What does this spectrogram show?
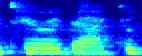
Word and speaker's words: pterodactyl: can't you hear a pterodactyl go to the bathroom the p is silent do you want to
